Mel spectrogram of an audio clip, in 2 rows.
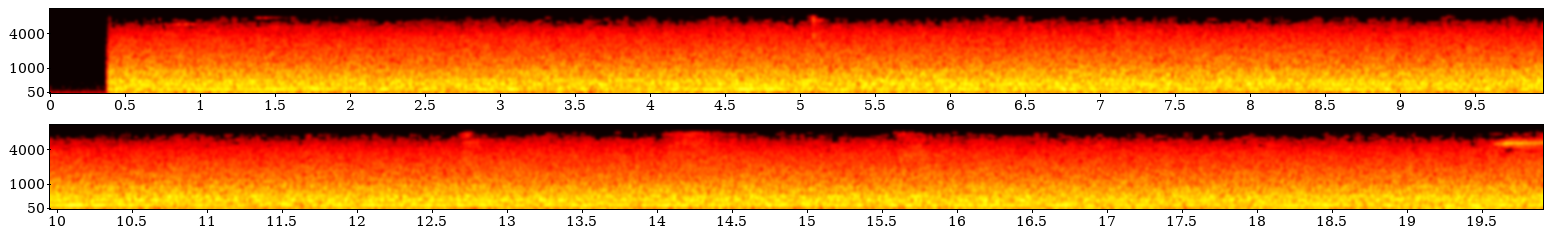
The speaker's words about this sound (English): Here is the exhaust from Eaton's department store, built in 1973, as it blows out over pedestrians at a bus stop outside the store.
